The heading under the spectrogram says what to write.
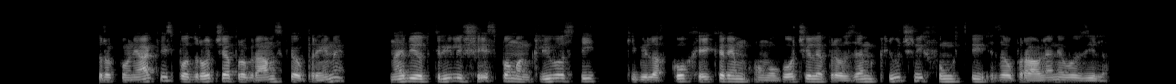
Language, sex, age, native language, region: Slovenian, male, 30-49, Slovenian, Central Slovenia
